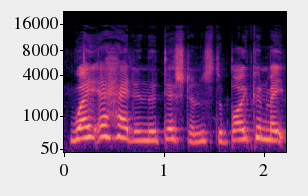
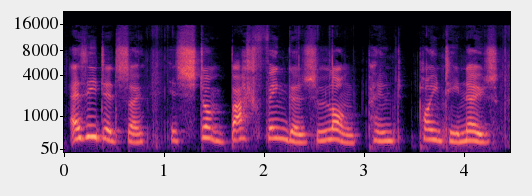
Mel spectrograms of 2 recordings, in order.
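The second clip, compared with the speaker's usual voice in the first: ordinary delivery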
